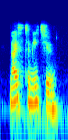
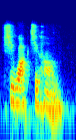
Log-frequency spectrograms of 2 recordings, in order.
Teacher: a final T sound in a word and an initial Y sound in the following word fuse to make a CH sound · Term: coalescence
